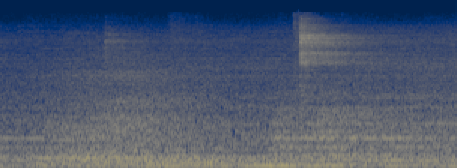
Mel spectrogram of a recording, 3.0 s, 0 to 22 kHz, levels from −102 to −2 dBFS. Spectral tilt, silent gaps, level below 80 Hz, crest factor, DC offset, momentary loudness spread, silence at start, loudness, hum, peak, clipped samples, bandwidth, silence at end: -4.5 dB/octave; none; -48 dBFS; 18 dB; under 0.1%; 6 LU; 0 s; -41 LUFS; none; -24 dBFS; under 0.1%; 16 kHz; 0 s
